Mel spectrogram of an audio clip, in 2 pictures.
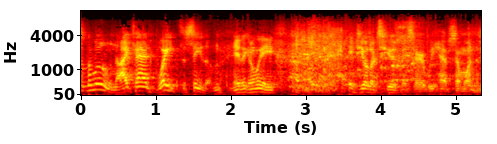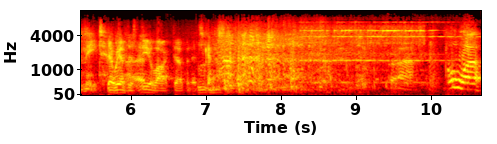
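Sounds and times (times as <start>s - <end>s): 
speech: 0.1s - 8.4s, 10.3s - 10.6s
laughter: 2.5s - 10.1s
telephone ringing with a shrill electronic tone: 7.3s - 10.6s.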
